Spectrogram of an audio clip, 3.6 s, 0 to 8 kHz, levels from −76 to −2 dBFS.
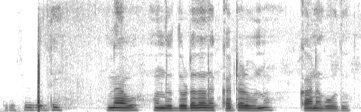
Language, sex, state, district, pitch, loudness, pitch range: Kannada, male, Karnataka, Koppal, 160 Hz, -26 LUFS, 155-165 Hz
